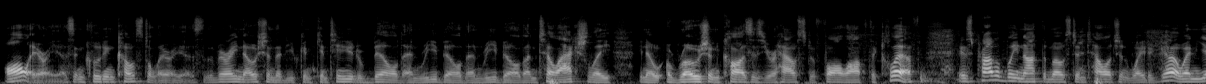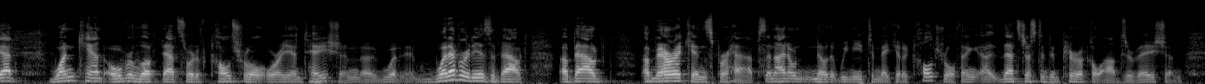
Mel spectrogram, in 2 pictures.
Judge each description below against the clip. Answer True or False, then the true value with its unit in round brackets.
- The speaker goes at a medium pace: True (195 wpm)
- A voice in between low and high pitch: False (115 Hz)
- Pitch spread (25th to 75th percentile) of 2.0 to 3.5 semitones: False (4.0 semitones)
